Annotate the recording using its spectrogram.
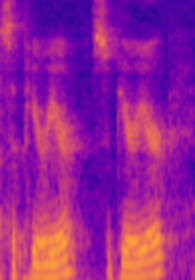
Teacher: what you don't want is superior with a long clear o it's going to have a very shortened somewhat reduced oo · both of these are stressed on the second syllable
